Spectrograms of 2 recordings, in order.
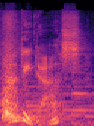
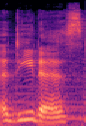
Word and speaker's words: Adidas: Well, you pronounce it Adidas. It's not the same. Adidas. Adidas. It sounds like you're a little child trying to pronounce a word for the first time. just sounds like the capital of Ethiopia.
